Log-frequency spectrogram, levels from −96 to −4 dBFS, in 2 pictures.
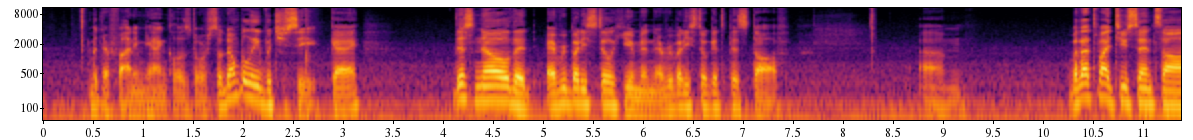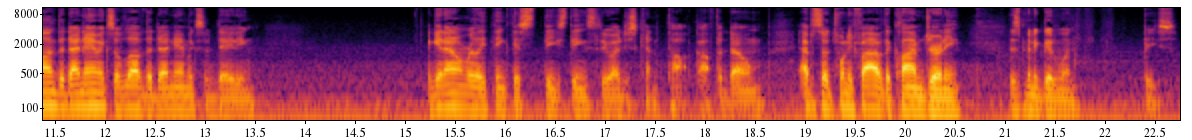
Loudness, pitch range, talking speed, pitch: -21 LUFS, 85-110 Hz, 185 wpm, 105 Hz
